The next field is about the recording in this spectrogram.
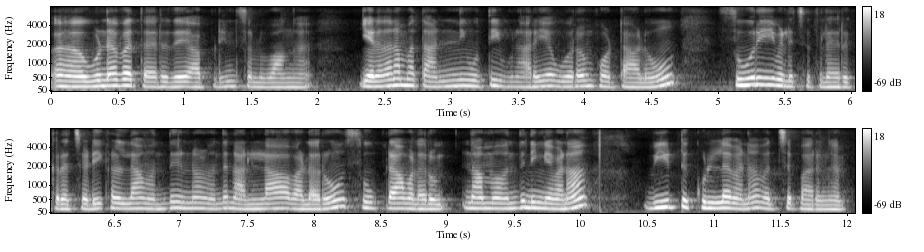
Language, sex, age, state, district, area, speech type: Tamil, female, 18-30, Tamil Nadu, Thanjavur, rural, spontaneous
